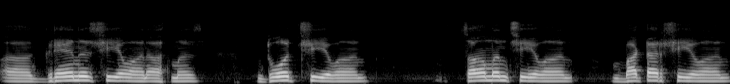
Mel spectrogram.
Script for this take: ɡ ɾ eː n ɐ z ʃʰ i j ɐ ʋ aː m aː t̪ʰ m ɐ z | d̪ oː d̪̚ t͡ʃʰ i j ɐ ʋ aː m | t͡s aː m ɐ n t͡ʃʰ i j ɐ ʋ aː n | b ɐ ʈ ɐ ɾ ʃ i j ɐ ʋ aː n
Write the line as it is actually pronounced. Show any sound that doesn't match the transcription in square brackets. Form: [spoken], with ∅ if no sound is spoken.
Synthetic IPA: ɡ ɾ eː n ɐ z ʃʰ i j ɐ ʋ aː [n] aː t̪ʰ m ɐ z | d̪ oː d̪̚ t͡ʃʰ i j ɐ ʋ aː [n] | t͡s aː m ɐ n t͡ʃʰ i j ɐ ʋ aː n | b ɐ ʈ ɐ ɾ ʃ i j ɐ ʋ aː n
